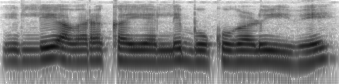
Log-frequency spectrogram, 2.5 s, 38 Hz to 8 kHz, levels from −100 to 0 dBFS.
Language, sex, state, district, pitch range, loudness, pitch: Kannada, female, Karnataka, Bidar, 160-175 Hz, -16 LUFS, 165 Hz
